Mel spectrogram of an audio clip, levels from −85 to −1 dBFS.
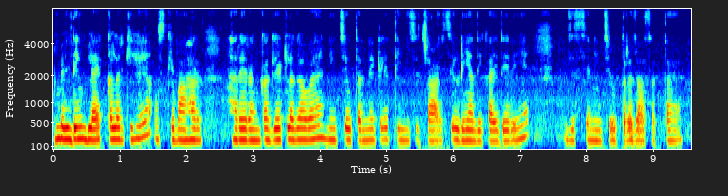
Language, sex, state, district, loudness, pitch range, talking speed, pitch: Hindi, female, Gujarat, Valsad, -18 LUFS, 185-200 Hz, 200 wpm, 195 Hz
